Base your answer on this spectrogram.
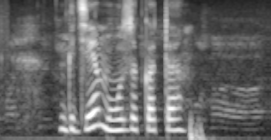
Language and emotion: Russian, neutral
